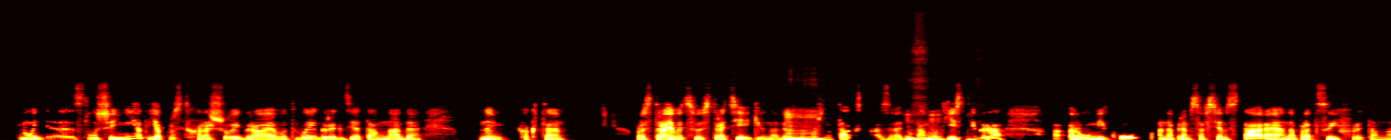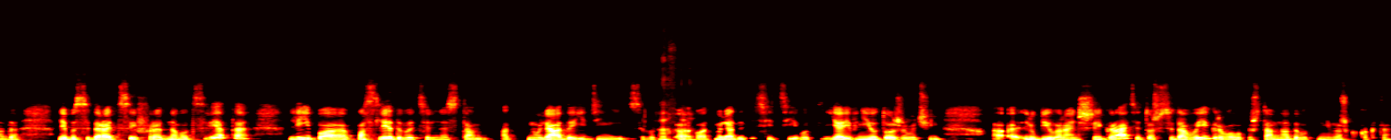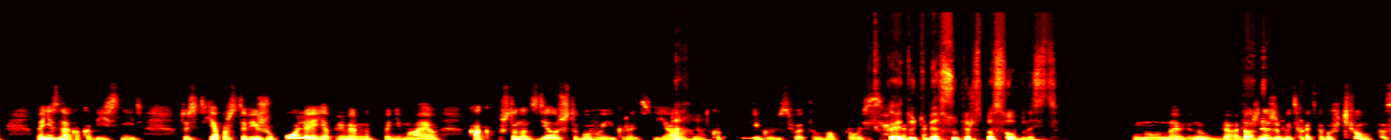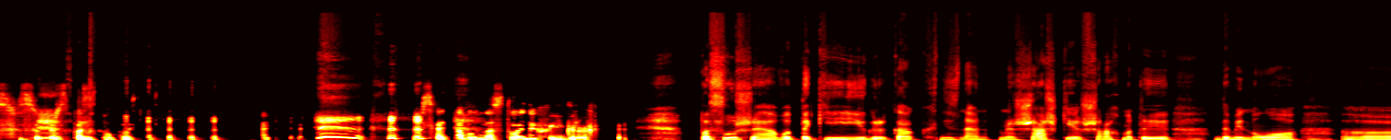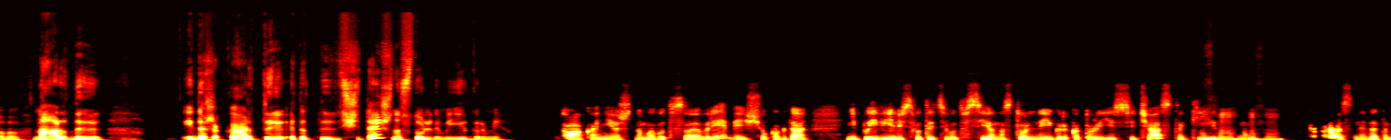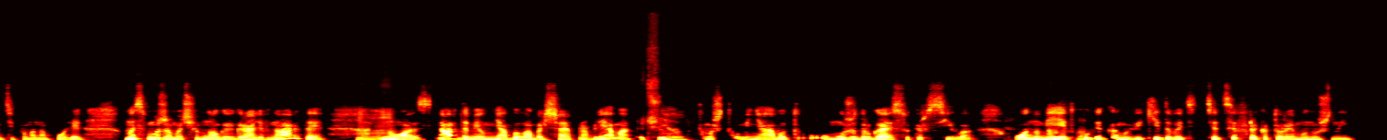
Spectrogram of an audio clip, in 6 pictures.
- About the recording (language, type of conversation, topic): Russian, podcast, Почему тебя притягивают настольные игры?
- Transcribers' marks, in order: tapping; chuckle; laugh; laughing while speaking: "Ну во"; other noise; laugh; other background noise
